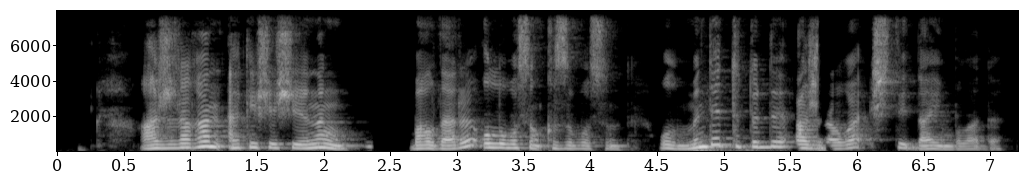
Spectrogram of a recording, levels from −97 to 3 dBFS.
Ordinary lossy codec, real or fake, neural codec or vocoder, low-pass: none; real; none; none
